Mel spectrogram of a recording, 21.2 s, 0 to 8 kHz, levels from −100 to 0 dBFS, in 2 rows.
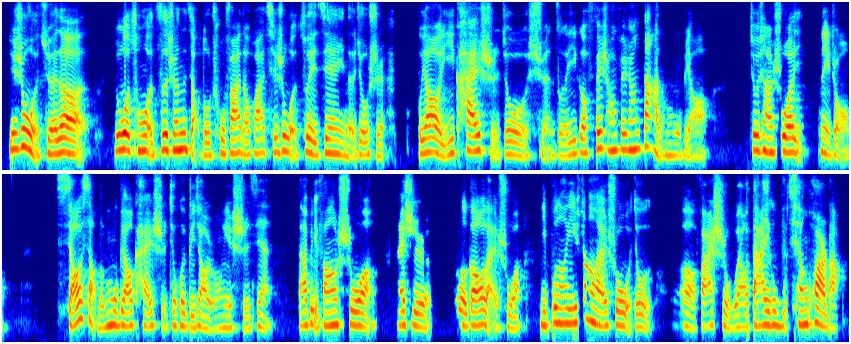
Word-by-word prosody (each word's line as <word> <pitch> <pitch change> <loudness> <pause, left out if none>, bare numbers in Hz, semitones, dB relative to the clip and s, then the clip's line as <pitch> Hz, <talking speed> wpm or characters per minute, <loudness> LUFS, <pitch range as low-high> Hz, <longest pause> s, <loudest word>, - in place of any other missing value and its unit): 其 260 0 +4
实 305 - +4
我 270 -5 +6
觉 195 -2 0
得 205 -2 +5 0.3
如 245 - +2
果 260 -1 +11
从 240 0 0
我 240 - +3
自 250 +6 +4
身 250 +1 +4
的 260 - +4
角 - - -3
度 180 -1 -4
出 185 +3 -5
发 205 +1 0
的 185 -2 -4
话， 200 +2 -3
其 215 +2 -6
实 235 - +1
我 225 - +1
最 210 -6 -1
建 200 +1 -1
议 - - -7
的 155 - -6
就 185 -1 -4
是 165 -5 -9 0.4
不 - - -3
要 215 0 +5
一 180 +4 -3
开 235 +3 +3
始 240 0 -8
就 185 -4 -3
选 180 0 -12
择 170 -2 -8
一 190 +3 -4
个 210 0 -1
非 215 +6 +2
常 245 -2 -1
非 255 0 0
常 255 +1 +2
大 300 +1 0
的 - - -12
目 175 -1 -8
标， - - -9 0.5
就 245 -2 +3
像 220 -3 +2
说 220 +1 +4 0.3
那 210 -6 -4
种 185 0 -6 0.6
小 465 - +2
小 295 - -1
的 165 -1 -8
目 205 +2 +2
标 200 -1 +1
开 195 -1 -5
始， 205 +3 -10
就 200 - -6
会 195 0 -2
比 170 - -7
较 170 - -2
容 165 +2 -9
易 170 - -6
实 165 -3 -10
现。 190 +4 -9 0.3
打 200 - -1
比 220 0 -1
方 200 +1 +2
说 210 -2 +2
啊， 200 +2 -3 0.2
还 205 0 +1
是 195 -4 -2 0.3
乐 205 - +3
高 205 +2 +4
来 210 - -1
说， 170 +1 -6 0.2
你 205 - -1
不 240 +4 +1
能 230 0 +2
一 235 +1 +3
上 265 0 +1
来 200 -3 +2
说 200 +1 -1
我 - - -2
就 180 -2 -5 0.3
呃， 185 -5 -3
发 190 +3 -2
誓 205 -1 -6
我 170 +1 -5
要 180 0 -3
搭 200 +2 0
一 205 - +2
个 205 - 0
5000 210 +2 -1
块 235 +2 +5
儿 190 - +5
的。 165 - -4
205 Hz, 270 characters per minute, -22 LUFS, 185-230 Hz, 0.6 s, 果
